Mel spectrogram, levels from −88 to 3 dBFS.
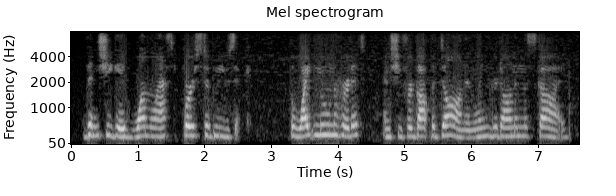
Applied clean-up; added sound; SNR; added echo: none; none; none; none.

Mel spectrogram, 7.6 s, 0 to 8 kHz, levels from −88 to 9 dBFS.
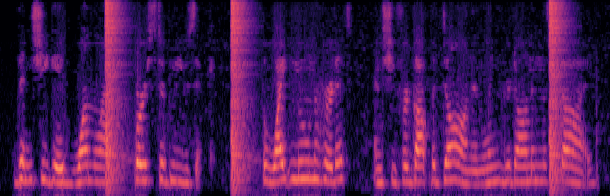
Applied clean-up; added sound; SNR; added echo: none; Hi-hat; -4 dB; none.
